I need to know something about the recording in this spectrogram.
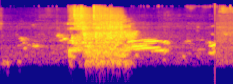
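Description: Bowling pins crash and scatter.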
